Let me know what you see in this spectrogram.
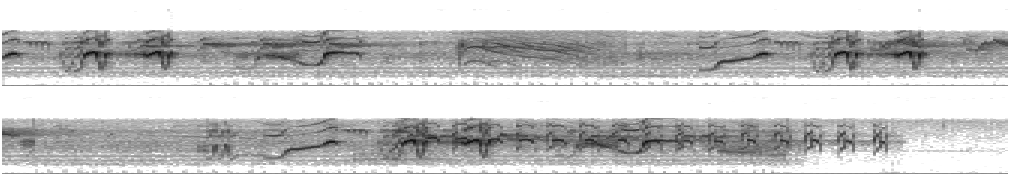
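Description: Bird calls: a string of rising whistled notes, with a fast chattering run of short notes near the end.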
